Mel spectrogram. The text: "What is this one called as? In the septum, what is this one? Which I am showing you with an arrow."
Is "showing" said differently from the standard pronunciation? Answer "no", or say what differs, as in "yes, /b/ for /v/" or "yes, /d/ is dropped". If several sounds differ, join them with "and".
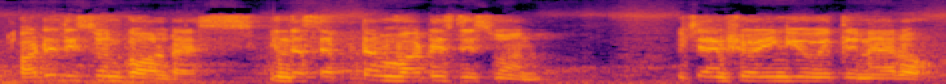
no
